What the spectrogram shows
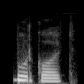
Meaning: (verb) 1. third-person singular indicative past indefinite of burkol 2. past participle of burkol; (adjective) 1. covered, wrapped, enveloped 2. hidden, disguised, surreptitious, covert
- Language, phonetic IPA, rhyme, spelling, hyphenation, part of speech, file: Hungarian, [ˈburkolt], -olt, burkolt, bur‧kolt, verb / adjective, Hu-burkolt.ogg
